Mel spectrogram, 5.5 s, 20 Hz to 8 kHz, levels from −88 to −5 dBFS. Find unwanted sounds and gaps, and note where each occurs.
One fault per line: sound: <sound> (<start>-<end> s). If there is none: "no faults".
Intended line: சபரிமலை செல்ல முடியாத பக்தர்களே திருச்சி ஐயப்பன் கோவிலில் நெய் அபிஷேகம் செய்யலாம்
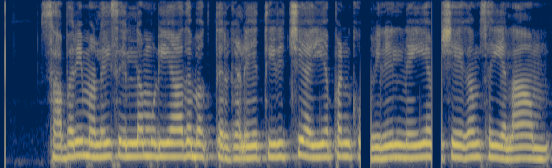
sound: dropout (3.6-3.7 s)
sound: dropout (4.3-4.4 s)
